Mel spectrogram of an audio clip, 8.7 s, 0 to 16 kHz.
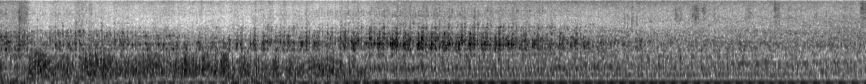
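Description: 1956 Cadillac Sedan DeVille's 365 V8 idling steadily, heard close to the bumper exhaust outlets, running well now on its rebuilt fuel pump. The idle settles smoother about halfway through.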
